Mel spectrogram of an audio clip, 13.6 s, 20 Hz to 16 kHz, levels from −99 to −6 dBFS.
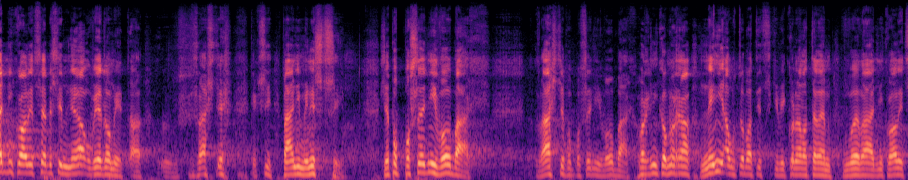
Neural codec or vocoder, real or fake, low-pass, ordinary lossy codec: vocoder, 44.1 kHz, 128 mel bands, Pupu-Vocoder; fake; 14.4 kHz; Opus, 64 kbps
